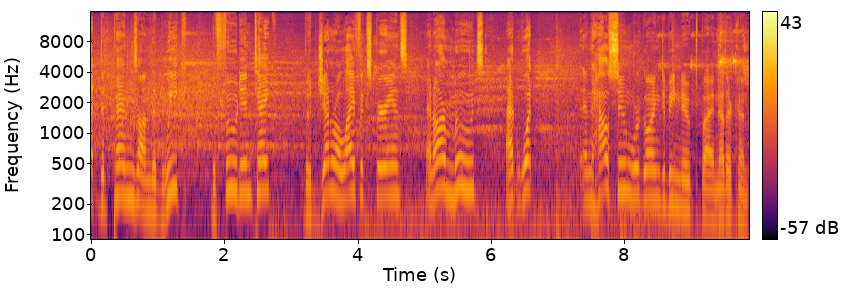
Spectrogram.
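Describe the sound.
Basketballs bounce during a women's rec league basketball game, sharp thuds landing under a man's continuous commentary.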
